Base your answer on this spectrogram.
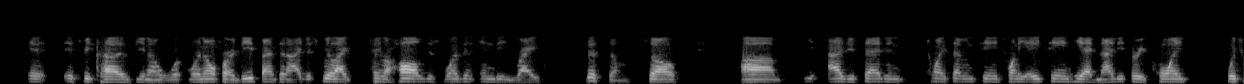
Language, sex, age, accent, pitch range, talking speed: English, male, 20-39, American, 120-140 Hz, 175 wpm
